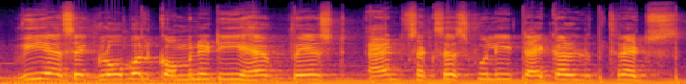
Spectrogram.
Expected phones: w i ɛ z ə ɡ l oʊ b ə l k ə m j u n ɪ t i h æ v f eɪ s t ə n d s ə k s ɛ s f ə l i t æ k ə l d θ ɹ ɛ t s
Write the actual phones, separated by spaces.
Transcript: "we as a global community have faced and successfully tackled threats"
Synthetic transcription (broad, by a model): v i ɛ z ə ɡ l oʊ b ə l k ə m j u n ɪ t i h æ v f eɪ s t ə n d s ə k s ɛ s f ə l i t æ k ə l d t ɹ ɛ t s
